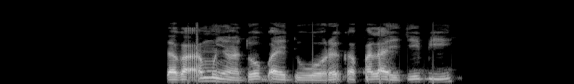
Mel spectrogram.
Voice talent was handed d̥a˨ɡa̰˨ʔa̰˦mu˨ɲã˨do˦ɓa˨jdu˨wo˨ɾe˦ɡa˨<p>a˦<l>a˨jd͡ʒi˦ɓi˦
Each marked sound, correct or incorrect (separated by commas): correct, correct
